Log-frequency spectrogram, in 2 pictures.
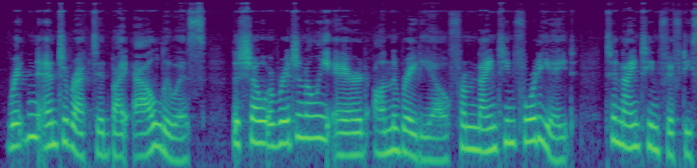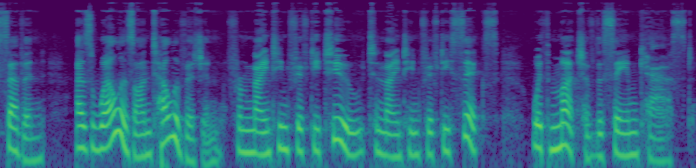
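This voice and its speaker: A woman's voice: medium pitch, animated, moderate pace, mellow. A woman host giving a scripted introduction and narration for a radio play.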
